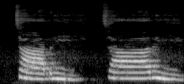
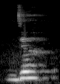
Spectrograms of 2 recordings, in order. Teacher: kata cari ini termasuk pada kata tak bersuara. Sedangkan pada kata jalan ini termasuk pada kata bersuara.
